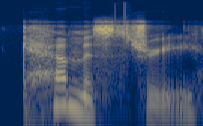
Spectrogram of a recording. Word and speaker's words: Chemistry: Chemistry. I'm controlling my own accent here. Chem instead of Kim.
